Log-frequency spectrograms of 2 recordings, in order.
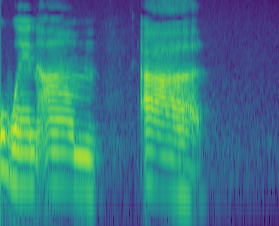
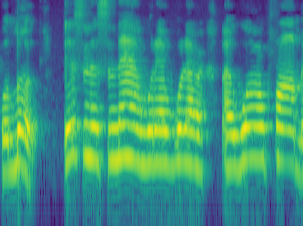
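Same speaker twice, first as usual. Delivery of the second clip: higher-pitched retelling of a heated dude; mock argumentative; 7 semitones higher, 4 dB louder, faster than usual. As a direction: act out his challenge, raised pitch. Acting out an argument at dinner.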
